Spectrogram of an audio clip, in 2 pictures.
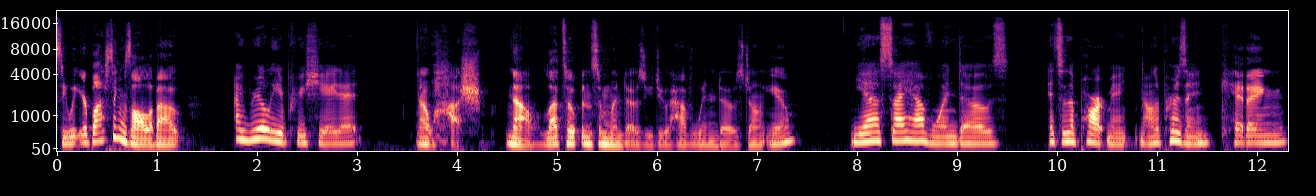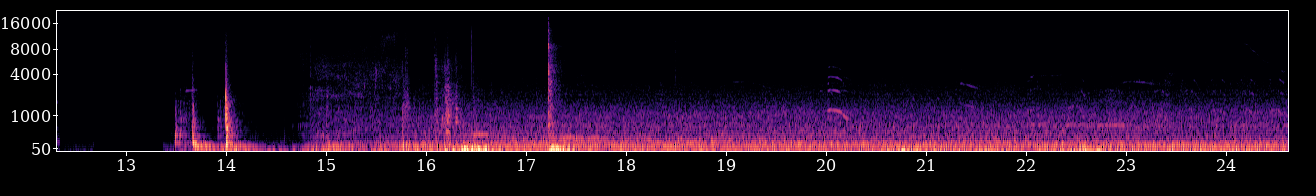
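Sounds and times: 
speech: 0.0s - 12.4s
outdoor hum of traffic: 15.3s - 24.6s
wind: 16.8s - 24.6s
seagull calls: 17.5s - 24.6s.

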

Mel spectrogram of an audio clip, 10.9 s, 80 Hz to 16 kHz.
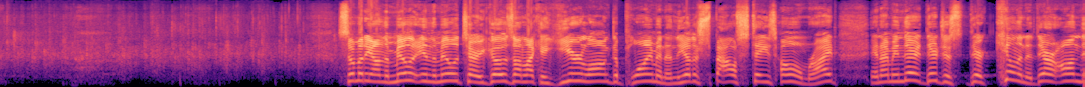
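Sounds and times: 
audience applause for military spouses: 0.0s - 4.4s
speech: 3.4s - 10.8s.

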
